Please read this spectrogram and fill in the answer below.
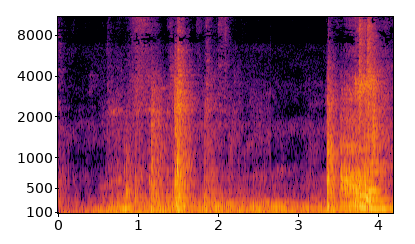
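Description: Light knocks and clicks of a plastic UTV door panel being handled and pressed onto its frame, with a louder, longer sound about three and a half seconds in, over a steady low hum.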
